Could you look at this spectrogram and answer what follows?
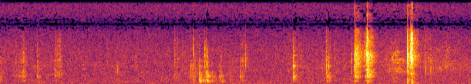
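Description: Pliers and a spring hose clip clicking and rattling as a rubber fuel hose is worked off the carburetor fitting of a small engine. There are scattered small clicks, with the sharpest few coming in quick succession past the halfway point.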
